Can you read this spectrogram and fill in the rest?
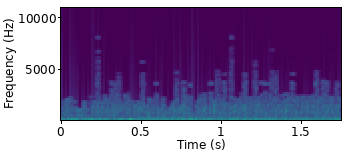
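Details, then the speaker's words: Toyota Celica with a spun rod bearing, sat over two months, tow-started with a dead battery, driven to scrap; deep, lumpy, uneven beat like a two-cylinder, won't hold idle without throttle, misfiring and rough. "Tak, nie chcę trzymać wolnych obrotów, jakby sprzęglam i się będę zatrzymał, muszę trzymać nogę na gazie. Chodzi w ogóle jak dwucylindrowiec"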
